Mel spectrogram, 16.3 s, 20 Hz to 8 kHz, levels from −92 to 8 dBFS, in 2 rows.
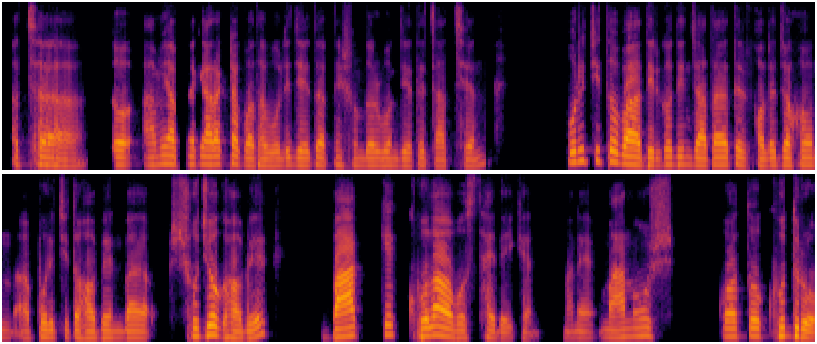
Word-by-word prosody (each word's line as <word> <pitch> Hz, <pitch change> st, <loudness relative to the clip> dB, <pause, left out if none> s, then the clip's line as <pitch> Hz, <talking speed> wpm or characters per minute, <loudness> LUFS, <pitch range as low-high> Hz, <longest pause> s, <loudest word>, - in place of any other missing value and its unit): আচ্ছা। 130 Hz, +2 st, -3 dB, 0.7 s
তো 135 Hz, -, -2 dB, 0.3 s
আমি 135 Hz, +3 st, -3 dB
আপনাকে 140 Hz, +1 st, -6 dB
আরেকটা 140 Hz, +1 st, +2 dB
কথা 120 Hz, 0 st, 0 dB
বলি 120 Hz, +2 st, -4 dB
যেহেতু 125 Hz, +1 st, -2 dB
আপনি 135 Hz, -, -12 dB
সুন্দরবন 120 Hz, 0 st, -3 dB
যেতে 120 Hz, +1 st, -4 dB
চাচ্ছেন। 110 Hz, 0 st, -6 dB, 0.9 s
পরিচিত 195 Hz, +2 st, -1 dB, 0.2 s
বা 145 Hz, -, +9 dB, 0.2 s
দীর্ঘদিন 135 Hz, +2 st, -2 dB
যাতায়াতের 130 Hz, +1 st, +2 dB
ফলে 120 Hz, 0 st, -2 dB
যখন 125 Hz, 0 st, 0 dB, 0.2 s
আ -, -, -6 dB, 0.2 s
পরিচিত 125 Hz, -1 st, -3 dB
হবেন 115 Hz, +1 st, -1 dB
বা 115 Hz, -, +2 dB, 0.5 s
সুযোগ 145 Hz, +4 st, +4 dB
হবে। 120 Hz, +3 st, +1 dB, 0.8 s
বাঘকে 155 Hz, +5 st, +5 dB, 0.2 s
খোলা 150 Hz, +4 st, +6 dB
অবস্থায় 120 Hz, 0 st, -5 dB
দেইখেন। 105 Hz, -, -11 dB, 0.3 s
মানে 110 Hz, +1 st, -9 dB, 0.3 s
মানুষ 140 Hz, +4 st, -2 dB, 0.7 s
কত 135 Hz, 0 st, +1 dB, 0.3 s
ক্ষুদ্র 150 Hz, 0 st, +3 dB
130 Hz, 120 wpm, -22 LUFS, 120-140 Hz, 0.9 s, বা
